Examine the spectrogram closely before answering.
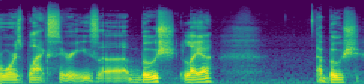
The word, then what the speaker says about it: Boushh: Boushh is how I've always pronounced it. I guess there's some controversy. It's Boushh or Boushh. I go with Boushh.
